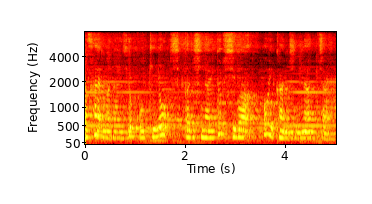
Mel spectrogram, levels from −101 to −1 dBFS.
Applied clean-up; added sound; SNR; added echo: none; Wind instrument, woodwind instrument; 15 dB; reverberation time 1.3 s.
